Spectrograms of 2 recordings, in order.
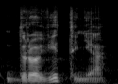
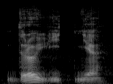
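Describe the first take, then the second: First: «дровітня» slowly, with т hard before ня; as written. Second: «дровітня» with т palatalized before ня; softened т. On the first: Teacher reading the spelling, hard т in «дровітня». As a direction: say «дровітня» with an unsoftened т. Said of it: "Пишемо". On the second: Teacher giving the pronunciation, soft т in «дровітня». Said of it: "а вимовляти слід". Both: Shown as a demonstration.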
